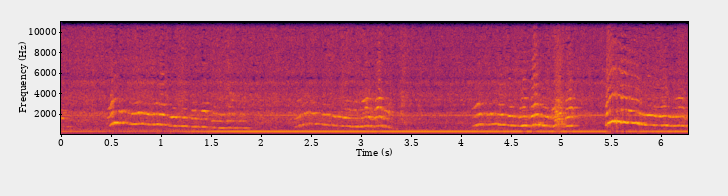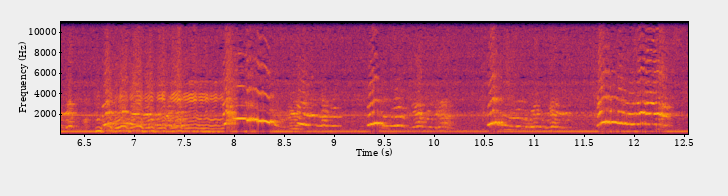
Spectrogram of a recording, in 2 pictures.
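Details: Zac, a Maltese cross dog, unhappy during his first hydrobath, gives a long series of drawn-out, arching whines and wails, repeated nearly once a second, over the steady hum of the bath motor and running water.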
